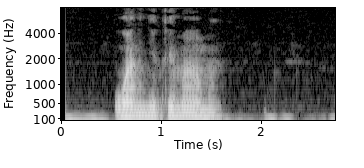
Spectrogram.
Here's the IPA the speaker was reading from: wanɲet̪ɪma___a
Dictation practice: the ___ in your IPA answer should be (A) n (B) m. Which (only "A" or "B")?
B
